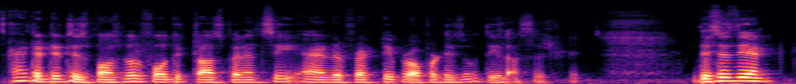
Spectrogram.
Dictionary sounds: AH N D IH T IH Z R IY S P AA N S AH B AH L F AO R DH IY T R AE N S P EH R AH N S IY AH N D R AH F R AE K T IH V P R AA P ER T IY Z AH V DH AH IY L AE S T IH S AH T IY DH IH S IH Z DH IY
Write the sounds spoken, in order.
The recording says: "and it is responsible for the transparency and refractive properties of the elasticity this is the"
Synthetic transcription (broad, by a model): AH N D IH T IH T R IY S P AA S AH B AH L F AO R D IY T R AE N S P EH R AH N S IY AH N D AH F EH K T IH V P R AA P ER T IY Z AH V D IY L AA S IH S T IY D IH S IH Z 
